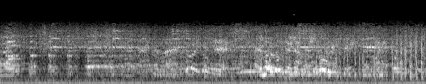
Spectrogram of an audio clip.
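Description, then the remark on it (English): A steam train rolls along the tracks with a steady hiss and rhythmic clatter, fairly loud, while indistinct voices murmur beneath the noise. “We want to get to the station when the train does.”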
